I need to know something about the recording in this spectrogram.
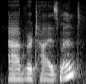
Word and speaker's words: advertisement: trying er ver adver advertisement and then i should write this as a u because we use a schwa here in this last syllable i almost go directly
